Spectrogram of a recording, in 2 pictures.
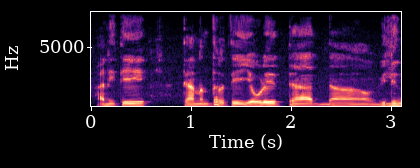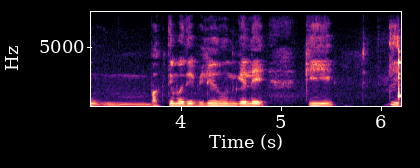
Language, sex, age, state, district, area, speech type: Marathi, male, 30-45, Maharashtra, Amravati, rural, spontaneous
